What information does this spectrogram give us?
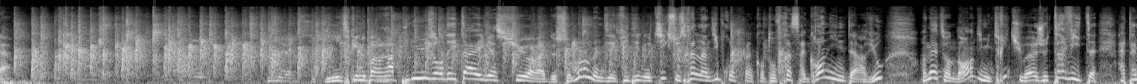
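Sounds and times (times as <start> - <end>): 
audience applause: 0.0 - 7.5
speech: 3.2 - 11.3.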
